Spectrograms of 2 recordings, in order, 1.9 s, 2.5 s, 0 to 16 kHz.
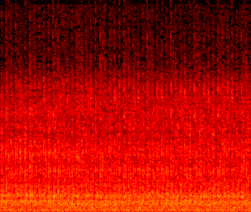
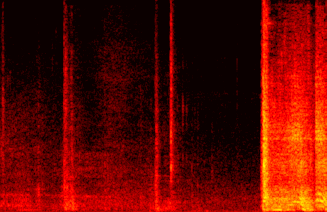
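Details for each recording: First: Mercedes Sprinter with 602 diesel, first start after sitting abandoned two years: steady, even diesel clatter with a smooth low hum, no knocks or misses, oil light out; normal diesel idle. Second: Mercedes Sprinter diesel van abandoned two years, on a battery pack, no fuel pump heard: the starter spins the engine with an even rhythmic chug for about six seconds but it never fires; cranks but no start.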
